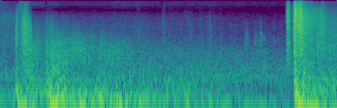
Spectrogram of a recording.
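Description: Tank cannon fire in a tank video game: a heavy booming shot rumbles at the start, its low roar fading slowly before a second sharp blast near the end, loud and with no voices.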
